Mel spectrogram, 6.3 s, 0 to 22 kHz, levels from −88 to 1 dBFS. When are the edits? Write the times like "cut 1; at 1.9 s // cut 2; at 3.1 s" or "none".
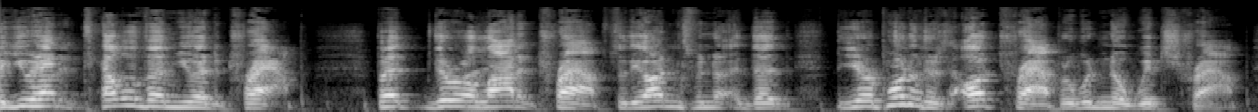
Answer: cut 1; at 4.6 s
